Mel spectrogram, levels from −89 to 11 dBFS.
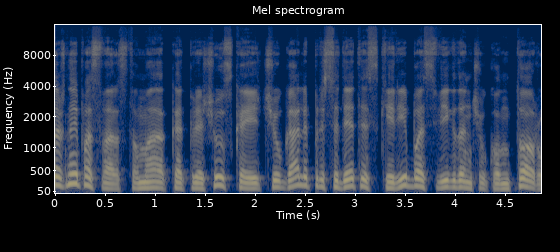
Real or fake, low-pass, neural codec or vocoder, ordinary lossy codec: real; 14.4 kHz; none; Opus, 32 kbps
